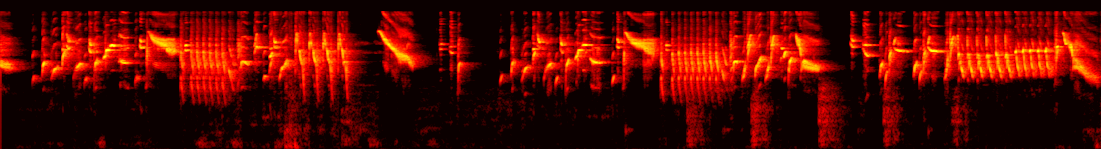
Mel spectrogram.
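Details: Devonash-style song of a black-headed European goldfinch. Bursts of rapid metallic twitters and buzzy trills alternate with sweeping downslurred whistles and brief pauses.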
